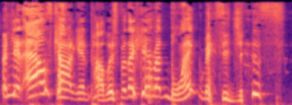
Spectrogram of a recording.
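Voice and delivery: high-pitched, amused indignation; laughingly aggrieved, high squeal of a complaint; incredulous complaint. Real, not acted. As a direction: protest in disbelief, voice pitched high. Mock outrage at blank messages.

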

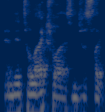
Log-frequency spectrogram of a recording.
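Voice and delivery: ordinary talk

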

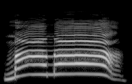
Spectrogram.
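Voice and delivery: loud, high holler with drawn-out words; kid calling Mama. Retold or imitated. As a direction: imitate a child yelling through the house. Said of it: "This is what I would hear".

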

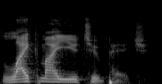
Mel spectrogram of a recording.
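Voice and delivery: put-on slow parody of an American accent; drawled-out caricature American, word by word; mock American accent. Host mimics foreigners doing their impression of Americans, mock American accent. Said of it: "do an impression of an American".

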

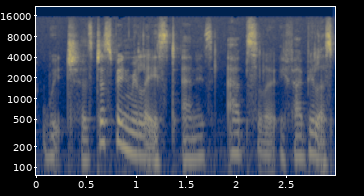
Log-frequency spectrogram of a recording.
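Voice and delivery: usual speaking voice

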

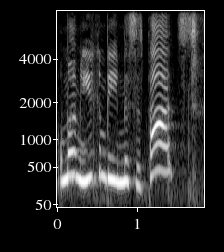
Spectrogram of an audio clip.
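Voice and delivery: put-on high, eager little-kid voice handing out roles; imitating eager kids. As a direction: mimic the kids bossily casting the play. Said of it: "You know, it's like".

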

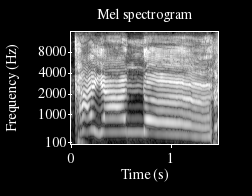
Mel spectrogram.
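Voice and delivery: high laughing yell of a name; laughing shout. Retold or imitated. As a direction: call out the name, cracking up. Imitating host yelling name.

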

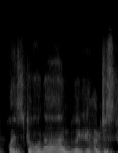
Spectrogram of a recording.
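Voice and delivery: high-pitched desperate plea, half comic; mock-frantic cry for help in the dark; panicked pleading. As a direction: squeal it out like you're lost and scared. Lost in dark woods, panicking.

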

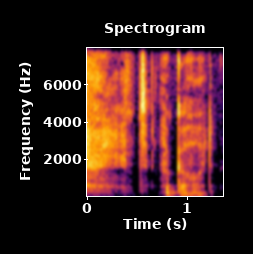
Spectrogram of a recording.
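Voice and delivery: whispering with a giggle; whispered aside. Real, not acted. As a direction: hush it like a secret.

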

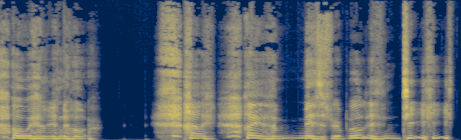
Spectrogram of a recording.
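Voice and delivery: high, wretched voice near sobs; anguished exclamation. Acted. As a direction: cry it out from a breaking heart. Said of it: "exclaim in the anguish of her heart".

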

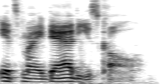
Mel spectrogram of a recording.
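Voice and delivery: mock whiny baby Lee. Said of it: "he's also like".

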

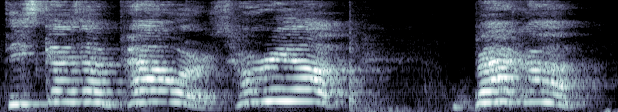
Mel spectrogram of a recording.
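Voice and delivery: high, panicked guard yelling; alarmed shout. Acted. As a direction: shout a warning to the others. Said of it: "he's like".

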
